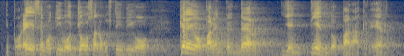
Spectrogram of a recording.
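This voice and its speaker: A man's voice: medium pitch, animated, measured pace, warm tone. A man playing a wise male saint who reasons patiently in a fatherly, lecturing way. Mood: reasoning. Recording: echoey hall reverb.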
